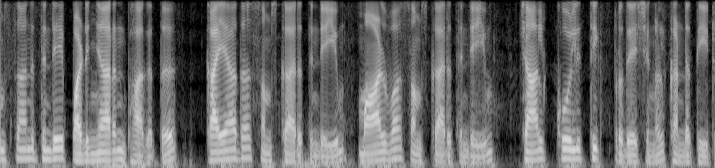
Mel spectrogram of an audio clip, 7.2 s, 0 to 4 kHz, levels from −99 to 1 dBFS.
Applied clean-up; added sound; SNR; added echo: neural mask model RNNoise.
